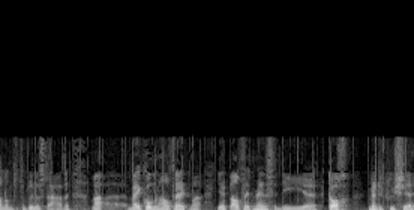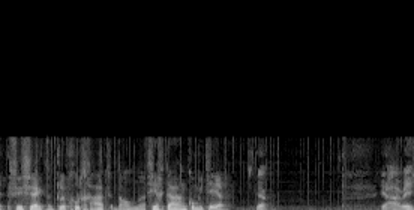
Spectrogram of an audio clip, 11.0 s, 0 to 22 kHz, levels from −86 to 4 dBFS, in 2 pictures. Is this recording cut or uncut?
cut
